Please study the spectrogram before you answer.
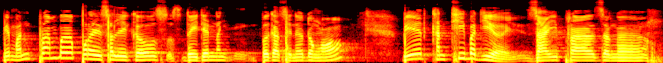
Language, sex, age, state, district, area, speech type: Bodo, male, 60+, Assam, Chirang, urban, spontaneous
